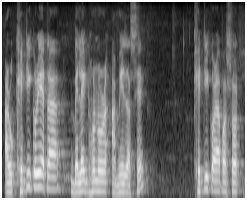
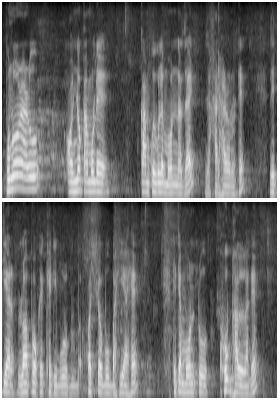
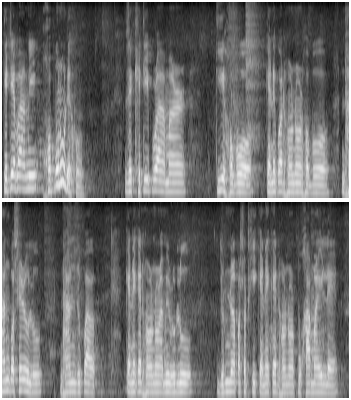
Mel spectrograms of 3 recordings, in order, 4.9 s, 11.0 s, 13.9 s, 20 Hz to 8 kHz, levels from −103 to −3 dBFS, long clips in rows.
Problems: none marked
